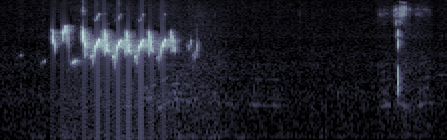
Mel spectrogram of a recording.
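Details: Young American goldfinch raised in isolation and learning from a tutor recording gives one quick burst of high, jumbled twittering notes lasting about a second and a half, followed by silence and a single sharp click.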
